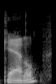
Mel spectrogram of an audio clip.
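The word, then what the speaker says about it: Cadel: Number 8, and I don't have any idea how to pronounce his first name, Cadell Evans. – Cattle.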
